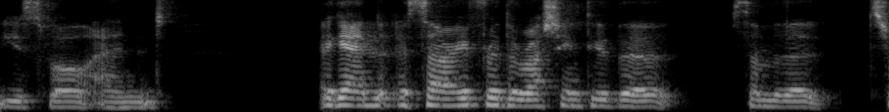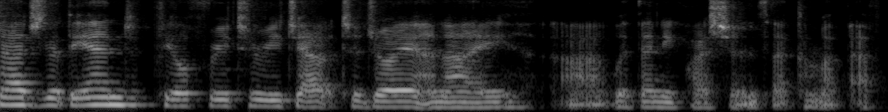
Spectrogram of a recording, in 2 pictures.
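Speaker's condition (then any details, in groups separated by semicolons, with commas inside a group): No condition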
